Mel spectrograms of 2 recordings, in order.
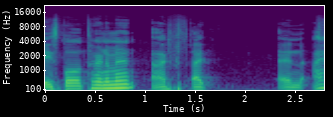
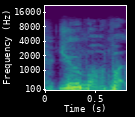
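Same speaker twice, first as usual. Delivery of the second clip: higher-pitched mock yell; retold scream; 6 semitones higher, 4 dB louder, faster than usual. Dad storming out of the bedroom, mock angry scream. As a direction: imitate an angry yell, held back.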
